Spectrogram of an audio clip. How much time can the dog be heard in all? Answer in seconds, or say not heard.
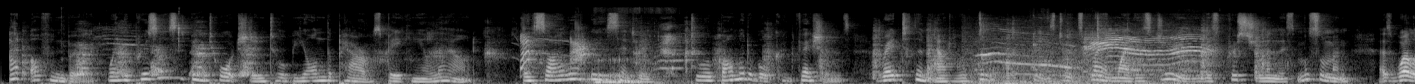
6 s.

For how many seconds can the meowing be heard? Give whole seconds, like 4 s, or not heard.
5 s.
